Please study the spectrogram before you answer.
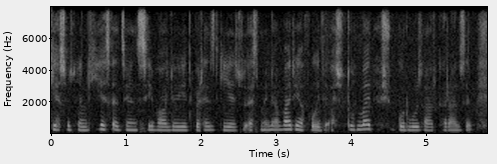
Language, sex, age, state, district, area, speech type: Kashmiri, female, 45-60, Jammu and Kashmir, Ganderbal, urban, spontaneous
